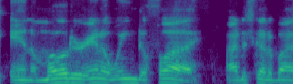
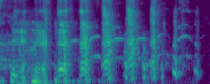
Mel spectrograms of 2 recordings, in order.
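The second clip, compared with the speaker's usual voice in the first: high squealing laugh. Real, not acted. Big laugh.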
